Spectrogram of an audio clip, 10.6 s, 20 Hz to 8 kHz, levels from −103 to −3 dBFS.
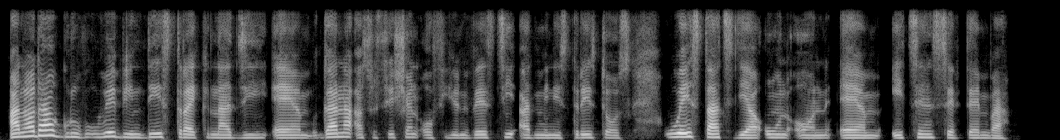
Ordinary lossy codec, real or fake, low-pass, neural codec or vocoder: none; fake; 7.2 kHz; codec, 16 kHz, 2 kbps, FunCodec, trained on Chinese and English, 25 frames a second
